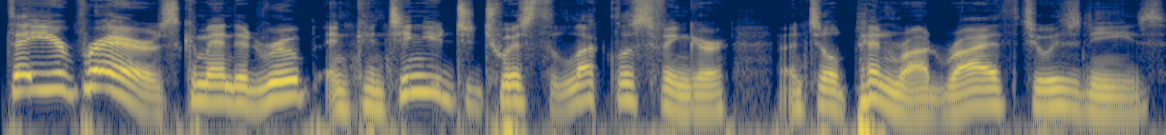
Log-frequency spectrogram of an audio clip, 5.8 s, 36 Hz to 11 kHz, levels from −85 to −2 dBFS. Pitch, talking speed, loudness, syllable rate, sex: 145 Hz, 185 wpm, -19 LUFS, 5.0 syllables/s, male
